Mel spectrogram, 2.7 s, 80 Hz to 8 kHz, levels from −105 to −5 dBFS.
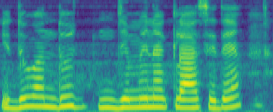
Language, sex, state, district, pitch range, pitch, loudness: Kannada, female, Karnataka, Bidar, 215-245 Hz, 230 Hz, -16 LUFS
